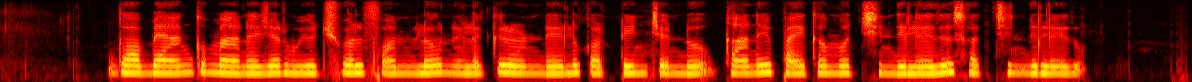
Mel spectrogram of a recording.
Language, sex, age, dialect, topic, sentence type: Telugu, female, 25-30, Telangana, banking, statement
